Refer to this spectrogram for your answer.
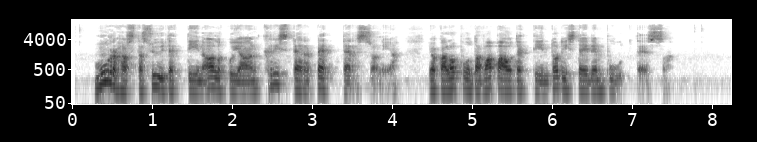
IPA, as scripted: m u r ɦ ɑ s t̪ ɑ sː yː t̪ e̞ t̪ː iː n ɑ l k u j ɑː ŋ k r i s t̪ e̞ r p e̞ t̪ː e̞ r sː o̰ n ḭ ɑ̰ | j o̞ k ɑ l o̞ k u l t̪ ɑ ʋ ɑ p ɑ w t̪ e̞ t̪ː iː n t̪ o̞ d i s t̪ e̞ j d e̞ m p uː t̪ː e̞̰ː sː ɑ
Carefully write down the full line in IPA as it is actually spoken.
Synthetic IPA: m u r ɦ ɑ s t̪ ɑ s yː t̪ e̞ t̪ː iː n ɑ l k u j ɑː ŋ k r i s t̪ e̞ r p e̞ t̪ː e̞ r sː o̰ n ḭ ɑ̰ | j o̞ k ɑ l o̞ p u l t̪ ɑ ʋ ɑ p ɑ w t̪ e̞ t̪ː iː n t̪ o̞ d i s t̪ e̞ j d e̞ m p uː t̪ː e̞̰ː sː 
